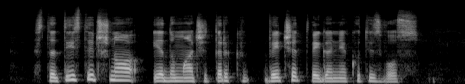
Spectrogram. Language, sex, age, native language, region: Slovenian, female, 18-29, Slovenian, Drava region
